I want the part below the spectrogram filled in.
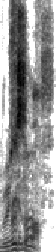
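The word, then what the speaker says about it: Roussimoff: All right, so Andre, Rusim, how would you say his name? – Rusimov. Rusimov. Rusimov, right? – Yeah.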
